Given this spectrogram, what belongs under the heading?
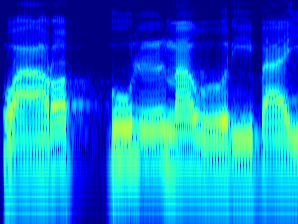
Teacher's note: masyriqaini wabul maribaini Ya Sukun didahuli fathah juga disebut bacaan madlin ketika mad lin dihentikan maka harus dipanjangkan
